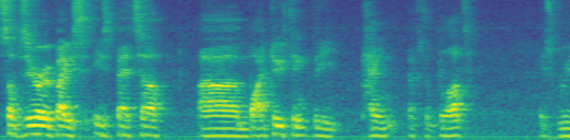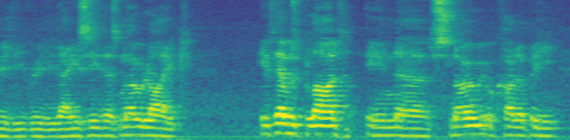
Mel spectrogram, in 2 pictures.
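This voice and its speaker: A man's voice: medium pitch, flat delivery, unhurried. A man co-hosting a casual statue review, hesitant and full of fillers, thinking aloud. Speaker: co-host. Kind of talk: casual chat. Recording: echoey room, mic at a distance, faint noise.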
